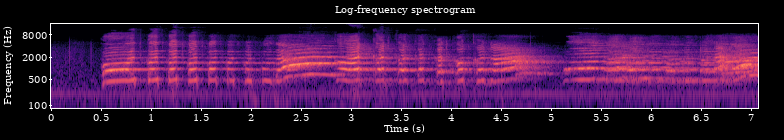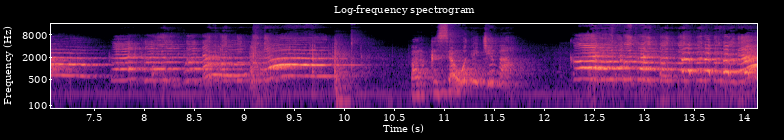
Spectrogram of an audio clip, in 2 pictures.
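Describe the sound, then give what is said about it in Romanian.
Children's voices imitate hens clucking in bursts of high, harmonic squawks and cackles, overlapping and repeated loudly over about fourteen seconds, with brief pauses between outbursts, clucking to lure a fox out of its den. “Parcă aud cotcodăcii de găini.”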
